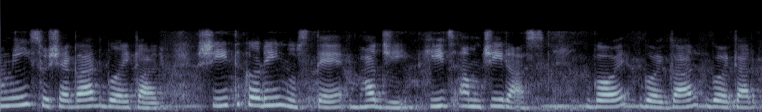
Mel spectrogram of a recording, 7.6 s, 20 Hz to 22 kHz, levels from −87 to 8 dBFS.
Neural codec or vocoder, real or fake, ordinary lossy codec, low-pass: codec, 16 kHz, 4 kbps, FunCodec, trained on Chinese and English, 50 frames a second; fake; Opus, 32 kbps; 7.2 kHz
